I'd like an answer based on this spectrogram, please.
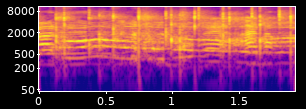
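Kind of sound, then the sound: crowd, hand clapping applause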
